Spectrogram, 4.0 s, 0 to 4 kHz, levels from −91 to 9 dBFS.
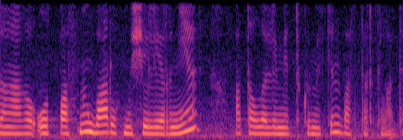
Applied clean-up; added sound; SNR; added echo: none; none; none; none.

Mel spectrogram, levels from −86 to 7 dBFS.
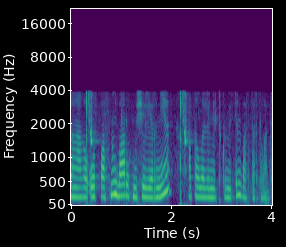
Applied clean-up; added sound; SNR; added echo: neural mask model Resemble Enhance denoiser.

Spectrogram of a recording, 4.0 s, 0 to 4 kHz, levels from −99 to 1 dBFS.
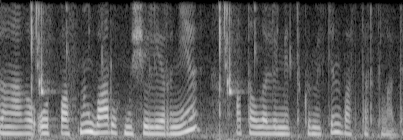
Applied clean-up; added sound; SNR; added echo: none; Raindrop / Splash, splatter; 14 dB; none.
